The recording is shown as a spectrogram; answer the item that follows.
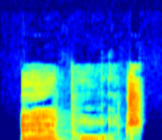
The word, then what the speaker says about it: airport: airport airport airport So, so sort of ignore the R the R sound. It's just air air and then port.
